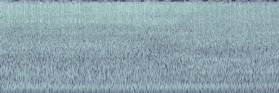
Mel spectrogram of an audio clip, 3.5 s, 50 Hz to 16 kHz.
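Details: Craftsman 5/24 track snow thrower, small single-cylinder engine, after carburetor cleaned with carb spray and compressed air (seller's earlier carb clean failed): smooth steady even pace, no misses or knocks; healthy, restored.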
